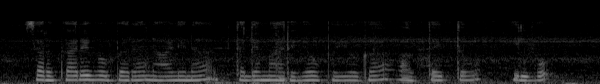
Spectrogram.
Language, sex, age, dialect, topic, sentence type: Kannada, female, 18-24, Dharwad Kannada, agriculture, question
